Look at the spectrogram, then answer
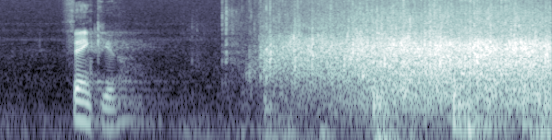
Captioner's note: applause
